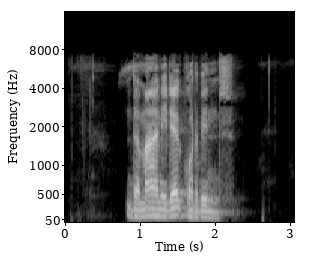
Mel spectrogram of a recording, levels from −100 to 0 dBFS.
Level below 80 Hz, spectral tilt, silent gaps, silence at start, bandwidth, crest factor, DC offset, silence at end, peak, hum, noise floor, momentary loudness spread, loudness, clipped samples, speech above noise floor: -56 dBFS; -3.5 dB/octave; none; 0.8 s; 7.8 kHz; 22 dB; under 0.1%; 0.85 s; -6 dBFS; none; -64 dBFS; 13 LU; -24 LUFS; under 0.1%; 39 dB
